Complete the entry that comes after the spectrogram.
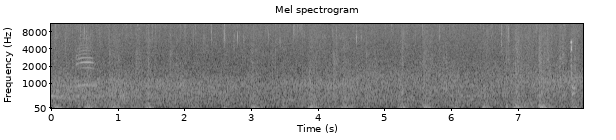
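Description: A rainstorm in a video game named The Storm, heard as steady, fairly faint patter of rain hitting surfaces with small irregular bursts, continuous throughout with no talking.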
